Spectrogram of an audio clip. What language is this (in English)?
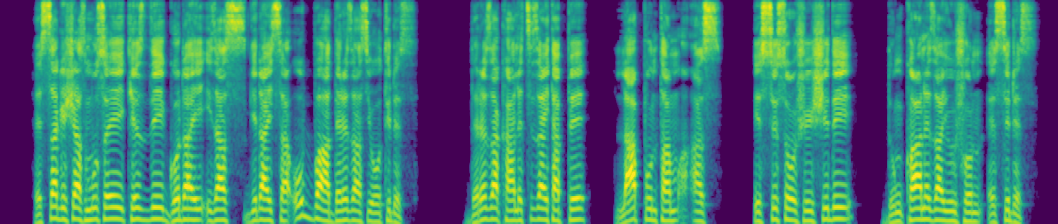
Gamo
